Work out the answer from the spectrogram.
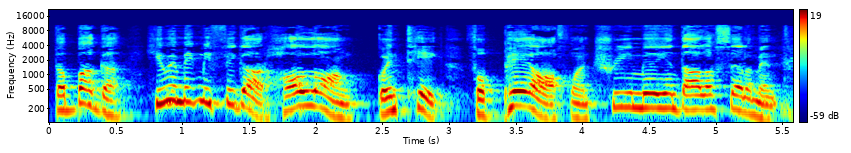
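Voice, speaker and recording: A man voicing a calm, kind older brother who talks in Hawaiian Pidgin. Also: high voice, moderate pace, background noise, voice pushed up. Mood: easygoing. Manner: calm, gentle, easygoing.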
